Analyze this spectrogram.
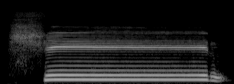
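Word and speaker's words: شين: তো এই হাঁস বলার শেষে যেটা উচ্চারণ হচ্ছে হাঁস, এই উচ্চারণটা এখানে হবে শিন, শিন।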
